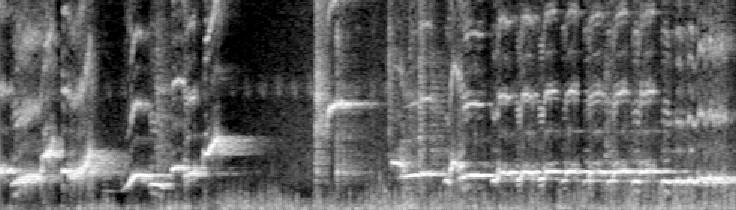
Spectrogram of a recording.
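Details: Morning song of an oriental magpie-robin (murai batu), meant to provoke rival birds; varied whistled phrases and quick slurred notes, then a long steady warbling whistle.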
